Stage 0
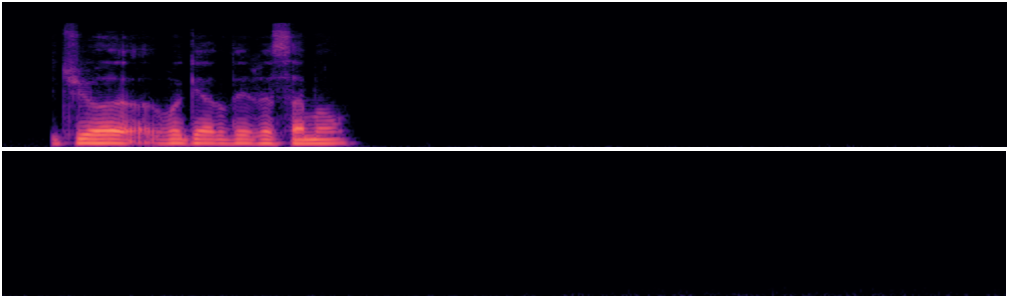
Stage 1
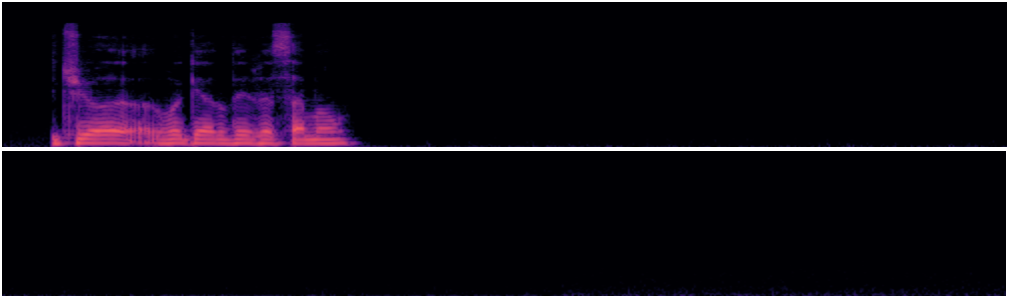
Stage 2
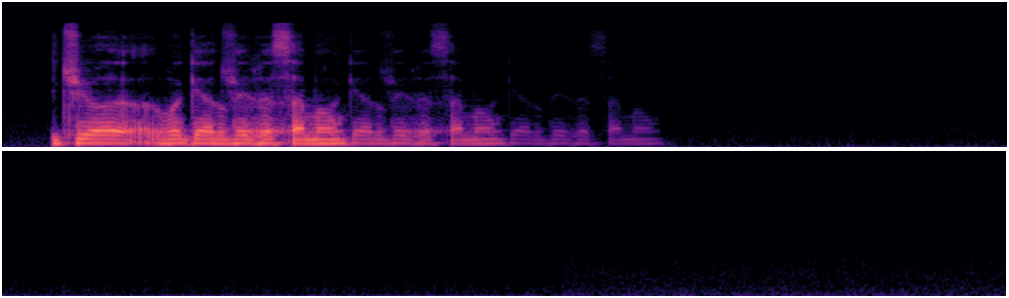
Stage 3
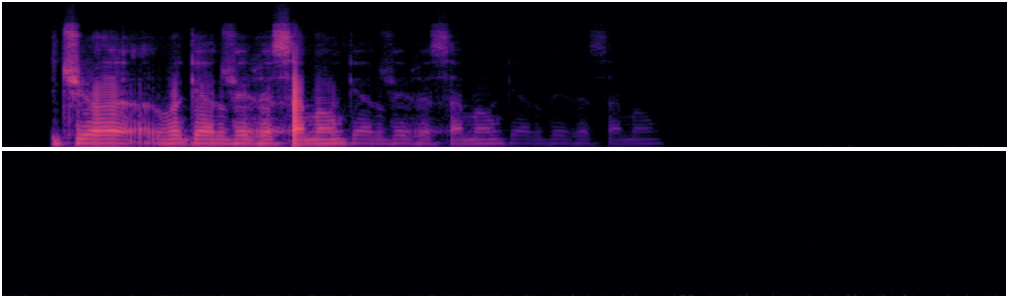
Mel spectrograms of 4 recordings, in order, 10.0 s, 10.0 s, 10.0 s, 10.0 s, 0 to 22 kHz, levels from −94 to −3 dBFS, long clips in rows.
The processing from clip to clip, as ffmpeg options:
ffmpeg -i in.wav -filter_complex "[0:a]bandreject=frequency=1900:width=21,acrossover=split=330|720|2500[link_01][link_02][link_03][link_04];[link_01]alimiter=level_in=5.5dB:limit=-24dB:level=0:latency=1,volume=-5.5dB[link_05];[link_05][link_02][link_03][link_04]amix=inputs=4:normalize=0,acompressor=threshold=-41dB:ratio=3,volume=4.5dB" out.wav
ffmpeg -i in.wav -af "aecho=1:1:791|1582:0.224|0.0425,volume=6.5dB" out.wav
ffmpeg -i in.wav -af "aeval=exprs='if(lt(val(0),0),0.708*val(0),val(0))':channel_layout=same,aeval=exprs='0.141*(cos(1*acos(clip(val(0)/0.141,-1,1)))-cos(1*PI/2))+0.0501*(cos(3*acos(clip(val(0)/0.141,-1,1)))-cos(3*PI/2))+0.0126*(cos(5*acos(clip(val(0)/0.141,-1,1)))-cos(5*PI/2))':channel_layout=same,tiltshelf=frequency=970:gain=-9,volume=5dB" out.wav

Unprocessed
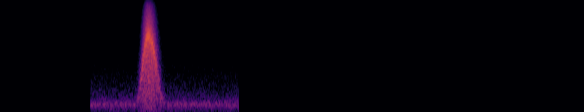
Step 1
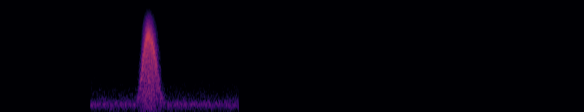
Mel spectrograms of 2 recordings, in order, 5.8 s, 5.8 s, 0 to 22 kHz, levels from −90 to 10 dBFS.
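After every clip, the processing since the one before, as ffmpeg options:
ffmpeg -i in.wav -af "lowpass=7500,volume=-8dB" out.wav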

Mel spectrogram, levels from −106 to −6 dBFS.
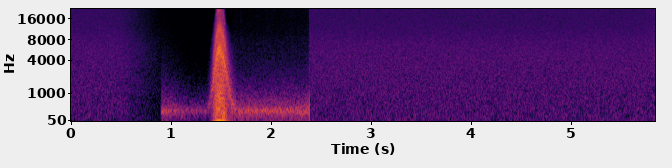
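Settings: ffmpeg -i in.wav -af "areverse,acompressor=mode=upward:threshold=-43dB:ratio=2.5,areverse,aeval=exprs='0.126*(cos(1*acos(clip(val(0)/0.126,-1,1)))-cos(1*PI/2))+0.0398*(cos(4*acos(clip(val(0)/0.126,-1,1)))-cos(4*PI/2))+0.0112*(cos(8*acos(clip(val(0)/0.126,-1,1)))-cos(8*PI/2))':channel_layout=same,volume=1.5dB" out.wav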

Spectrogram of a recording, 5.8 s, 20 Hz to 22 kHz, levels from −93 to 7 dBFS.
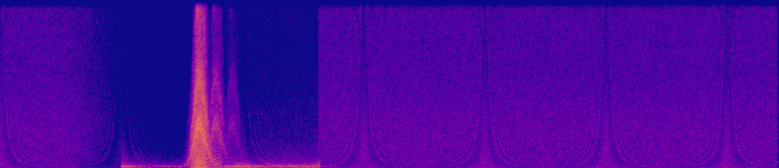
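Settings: ffmpeg -i in.wav -af "aphaser=in_gain=1:out_gain=1:delay=3.8:decay=0.55:speed=1.1:type=sinusoidal,aecho=1:1:123|246:0.0841|0.0177,volume=2.5dB" out.wav

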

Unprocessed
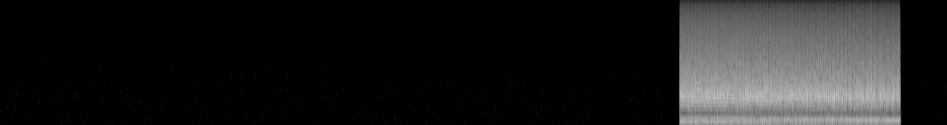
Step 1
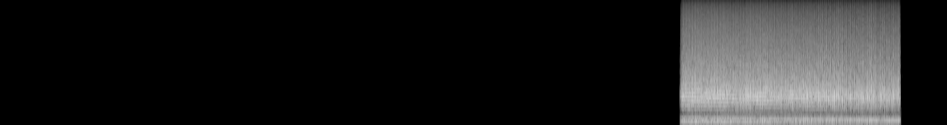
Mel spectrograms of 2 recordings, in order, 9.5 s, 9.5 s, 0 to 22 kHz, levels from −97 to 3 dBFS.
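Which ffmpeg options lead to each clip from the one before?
ffmpeg -i in.wav -af "agate=range=-33dB:threshold=-20dB:ratio=3:detection=peak,volume=5.5dB" out.wav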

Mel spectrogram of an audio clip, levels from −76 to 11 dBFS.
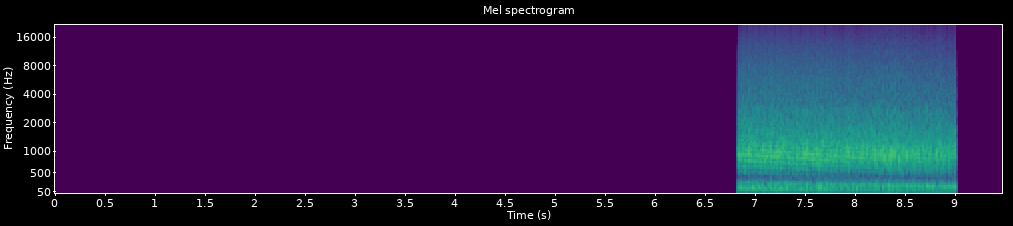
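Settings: ffmpeg -i in.wav -af "acontrast=87,volume=-1dB" out.wav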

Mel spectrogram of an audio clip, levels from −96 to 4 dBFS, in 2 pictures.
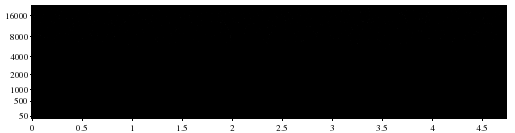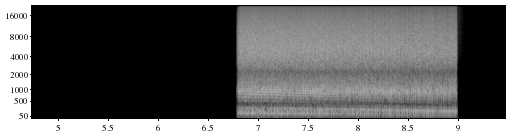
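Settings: ffmpeg -i in.wav -af "aexciter=amount=15.8:drive=3.8:freq=3400,volume=-15dB" out.wav

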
